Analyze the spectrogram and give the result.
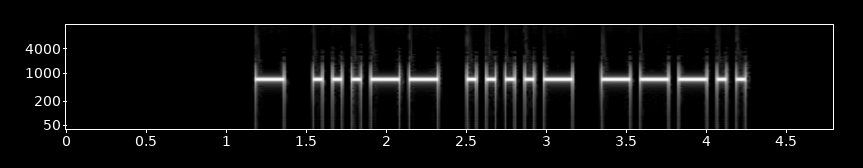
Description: Morse code, heard as a keyed tone, about 20 wpm, 700 Hz. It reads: T348
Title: Numbers - Contest Style - 4-Digit 20wpm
